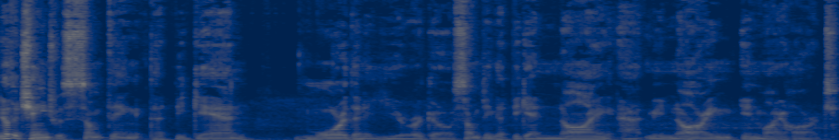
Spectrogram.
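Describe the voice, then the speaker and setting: A man speaks at a fairly slow pace in a very deep, low pitch. His pitch varies in an ordinary way, and there is audible room echo. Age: 70s. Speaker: former friar and video blogger. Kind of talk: personal reflection monologue. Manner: halting.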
